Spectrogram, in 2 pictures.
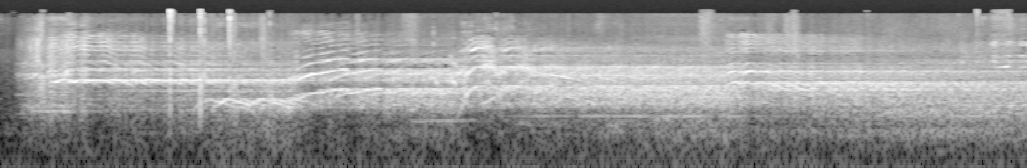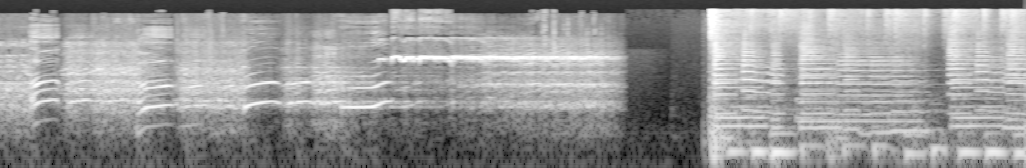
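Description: A crowd of Indian visitors shrieks and whoops in overlapping high, sustained cries, each smeared into a long ringing echo inside a vast mausoleum with a huge dome, loud and continuous until it cuts off abruptly.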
